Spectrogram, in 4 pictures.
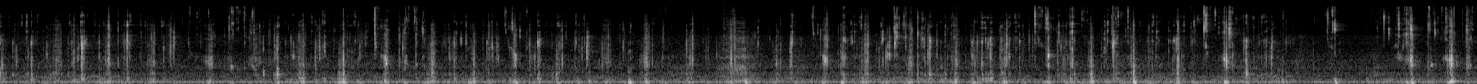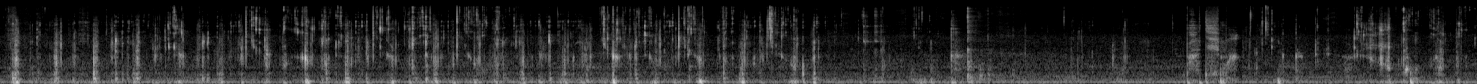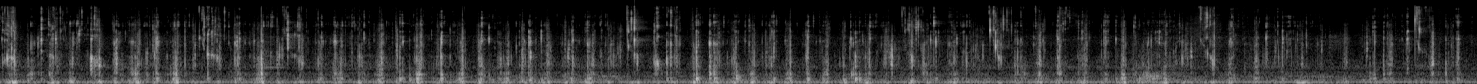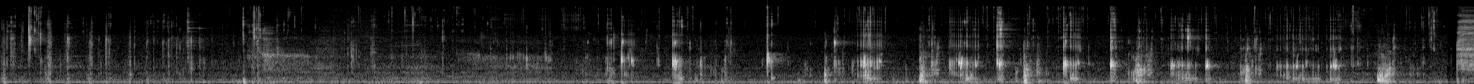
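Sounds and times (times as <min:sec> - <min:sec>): wet chewing mouth sounds: 0:00.0 - 0:59.0
gulping drink: 0:25.4 - 0:58.9.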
